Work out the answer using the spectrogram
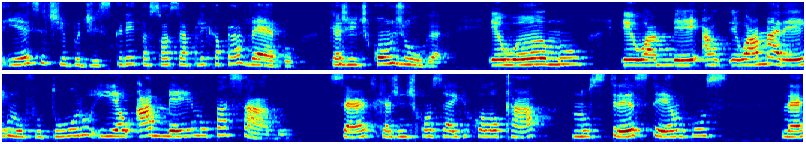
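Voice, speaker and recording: Brazilian woman, English teacher, patient and repetitive, slightly high voice. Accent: Brazilian Portuguese. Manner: patient, repeats example words slowly. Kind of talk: online class explanation.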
